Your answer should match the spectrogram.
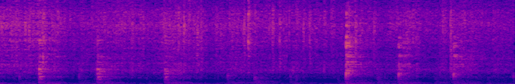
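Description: Egg omelette sizzles steadily in a frying pan while a utensil stirs and breaks it up, giving soft scraping strokes at a regular rhythm over the continuous frying hiss.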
